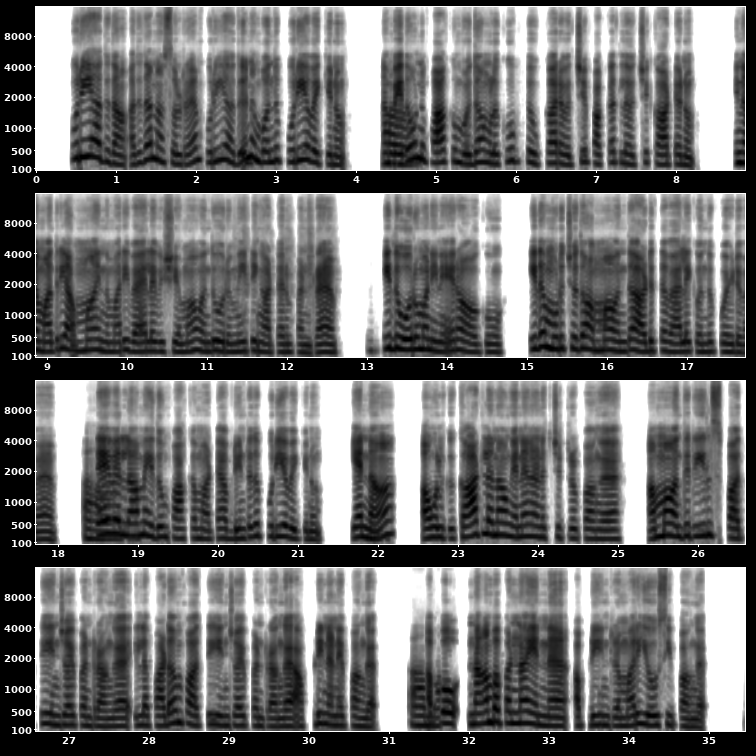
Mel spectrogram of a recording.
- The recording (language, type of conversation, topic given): Tamil, podcast, குழந்தைகளின் திரை நேரத்தை நீங்கள் எப்படி கையாள்கிறீர்கள்?
- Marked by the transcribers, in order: other background noise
